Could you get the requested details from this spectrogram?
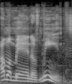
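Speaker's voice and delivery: usual speaking voice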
